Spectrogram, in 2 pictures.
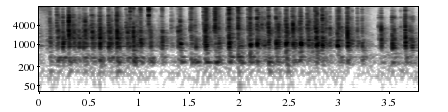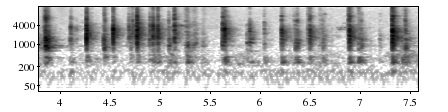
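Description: Typing on a Thermaltake Meka G-Unit mechanical keyboard with Cherry MX Black linear switches: a fast, dense clatter of keystrokes that thins out to sparser separate presses about halfway through.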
